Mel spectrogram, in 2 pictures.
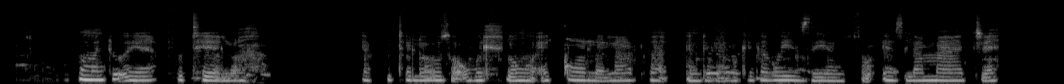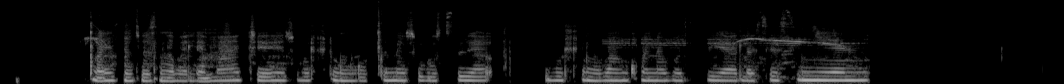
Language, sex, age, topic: North Ndebele, female, 25-35, health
